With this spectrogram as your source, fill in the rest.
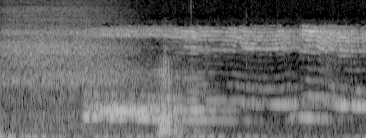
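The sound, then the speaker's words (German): A baby cries faintly in the background, a thin, drawn-out wail with a brief louder catch partway through, against otherwise quiet surroundings. “Und jetzt äh, ist die Sendung durch mit Babygeschrei.”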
